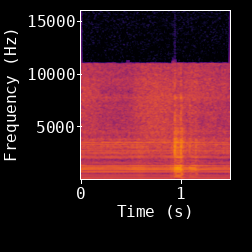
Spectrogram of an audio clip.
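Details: Fender Mustang 1 guitar amp: steady buzzing hum with a short crackle and no guitar signal; the amplifier section works but the input side does not, fault on the poorly designed input jack PCB.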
